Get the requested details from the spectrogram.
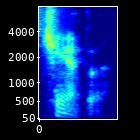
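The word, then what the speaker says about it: Ciampa: and by the way it is Tim also Champa Champa okay everyone pronounces it wrong but I remember a long time ago years ago he had put on his social media somewhere like a correct pronunciation of his name so it's Champa so just so everyone out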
